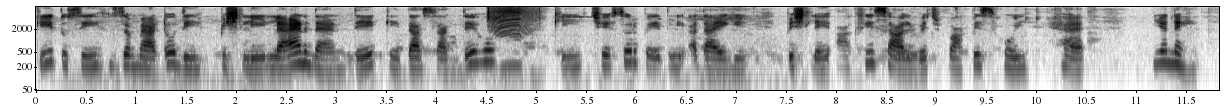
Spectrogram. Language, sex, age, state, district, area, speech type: Punjabi, female, 18-30, Punjab, Hoshiarpur, rural, read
